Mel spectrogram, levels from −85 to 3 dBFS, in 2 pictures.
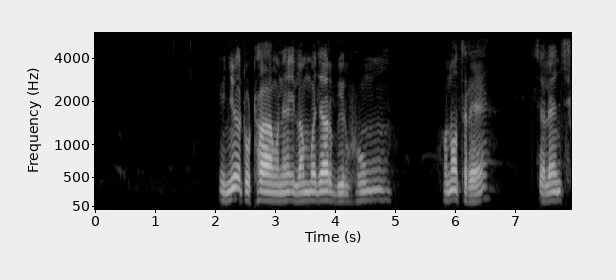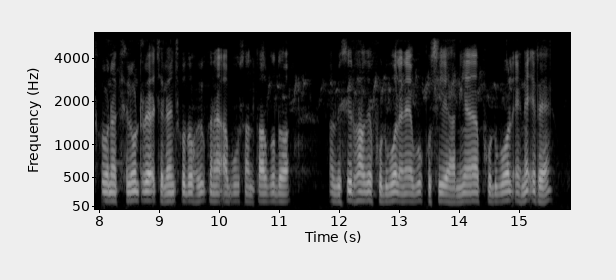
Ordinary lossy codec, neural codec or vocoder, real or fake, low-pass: none; vocoder, 44.1 kHz, 128 mel bands every 256 samples, BigVGAN v2; fake; 5.4 kHz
